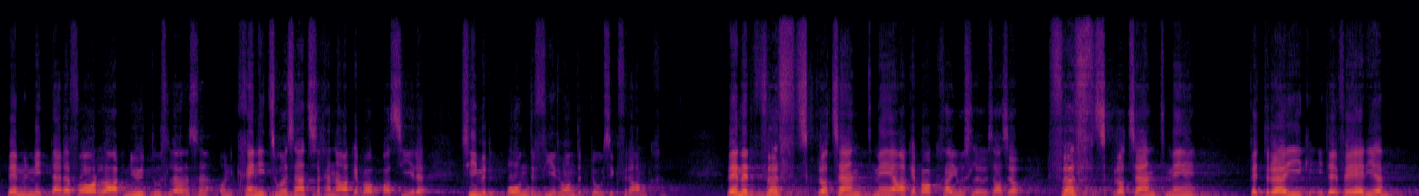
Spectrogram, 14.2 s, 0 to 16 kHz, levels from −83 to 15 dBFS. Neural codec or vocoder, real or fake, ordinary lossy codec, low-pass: autoencoder, 48 kHz, 128 numbers a frame, DAC-VAE, trained on Japanese speech; fake; none; 14.4 kHz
